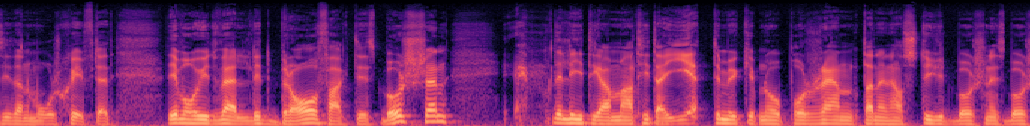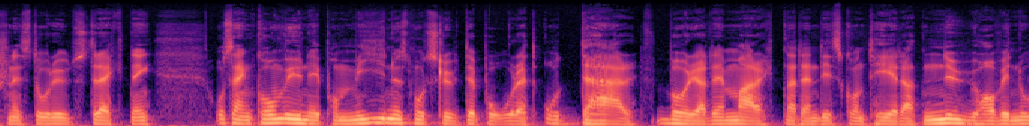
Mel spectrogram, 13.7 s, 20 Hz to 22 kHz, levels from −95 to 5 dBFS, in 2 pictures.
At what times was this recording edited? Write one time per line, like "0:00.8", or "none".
0:02.1
0:03.7
0:05.1
0:06.7
0:11.1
